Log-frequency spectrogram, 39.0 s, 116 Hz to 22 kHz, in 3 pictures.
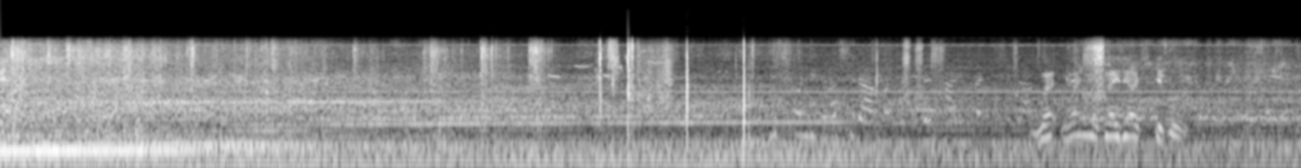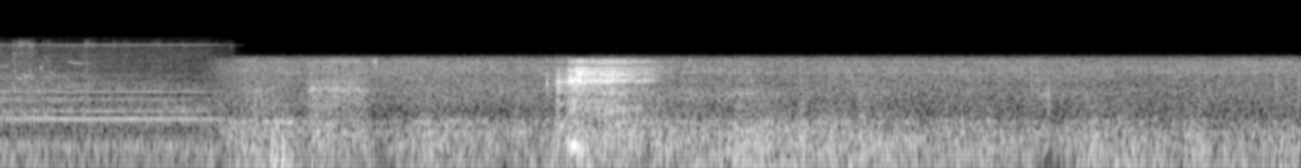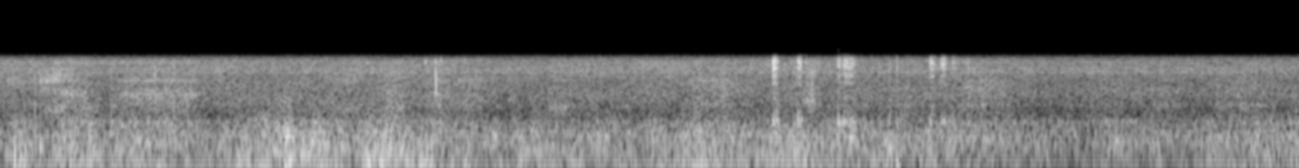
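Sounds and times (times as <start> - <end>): steady hum: 0.0 - 16.7
wind buffeting microphone: 0.0 - 39.0.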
